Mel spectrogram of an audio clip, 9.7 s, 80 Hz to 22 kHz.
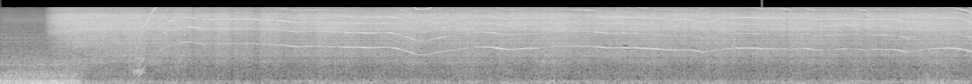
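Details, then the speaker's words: Electric dental handpiece at reduced speed with a 330 bur, sweeping to smooth a Class I preparation on a typodont: steady high-pitched whine, pitch dipping slightly as the bur sweeps. "I can go back in and what I would do at this point with your electrican pieces is go back through turn it down to about 20,000 RPM uh with the same bur on and go back to through and just kind of smooth things up a little bit and come in here nice and slow get the floor real nice and smooth"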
